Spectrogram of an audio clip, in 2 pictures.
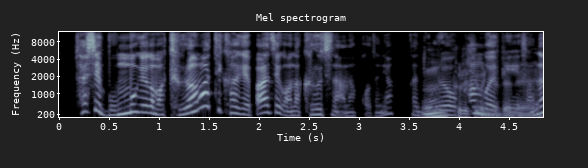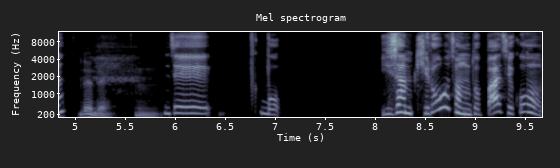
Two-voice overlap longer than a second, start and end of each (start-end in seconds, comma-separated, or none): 3.7-4.9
